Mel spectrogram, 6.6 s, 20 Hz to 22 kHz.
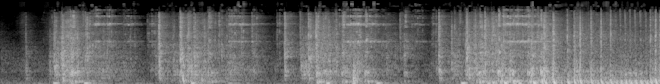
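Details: Restored Tecumseh 12hp single-cylinder petrol engine, first run, primed at half choke with the air filter off and jetting still unfinished: catches and runs with an uneven, lumpy, slightly surging beat. Running, but the mixture still needs tuning.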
